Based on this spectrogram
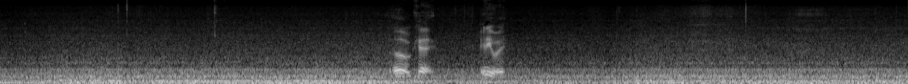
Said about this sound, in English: Oh, that's a semi-truck.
